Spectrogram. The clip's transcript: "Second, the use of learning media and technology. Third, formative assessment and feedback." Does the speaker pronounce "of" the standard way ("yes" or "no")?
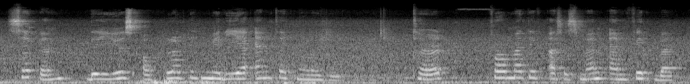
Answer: no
